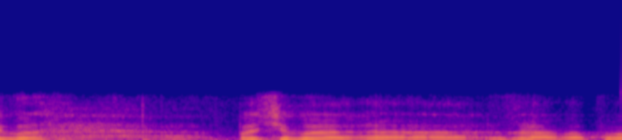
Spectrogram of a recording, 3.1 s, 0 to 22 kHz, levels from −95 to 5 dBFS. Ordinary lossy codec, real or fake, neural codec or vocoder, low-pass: Opus, 16 kbps; fake; vocoder, 22.05 kHz, 80 mel bands, Vocos; 7.2 kHz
